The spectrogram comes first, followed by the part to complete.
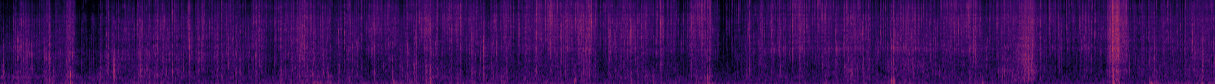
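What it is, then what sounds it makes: Plastic bag of jewelry. Long pink-nailed fingertips crinkle and scrunch a small clear plastic bag of colorful costume jewelry held in both hands while opening it, beside a larger bag of jewelry sitting still. A steady, bright, dense crackling runs throughout, with a sharp louder crinkle near the end and possibly faint clinks from the jewelry inside.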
